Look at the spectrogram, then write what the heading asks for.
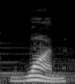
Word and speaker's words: one: minutes a day finishing one short activity the word word one starts with the w sound okay some students pronounce it like on but that's not correct it's one one short activity and the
